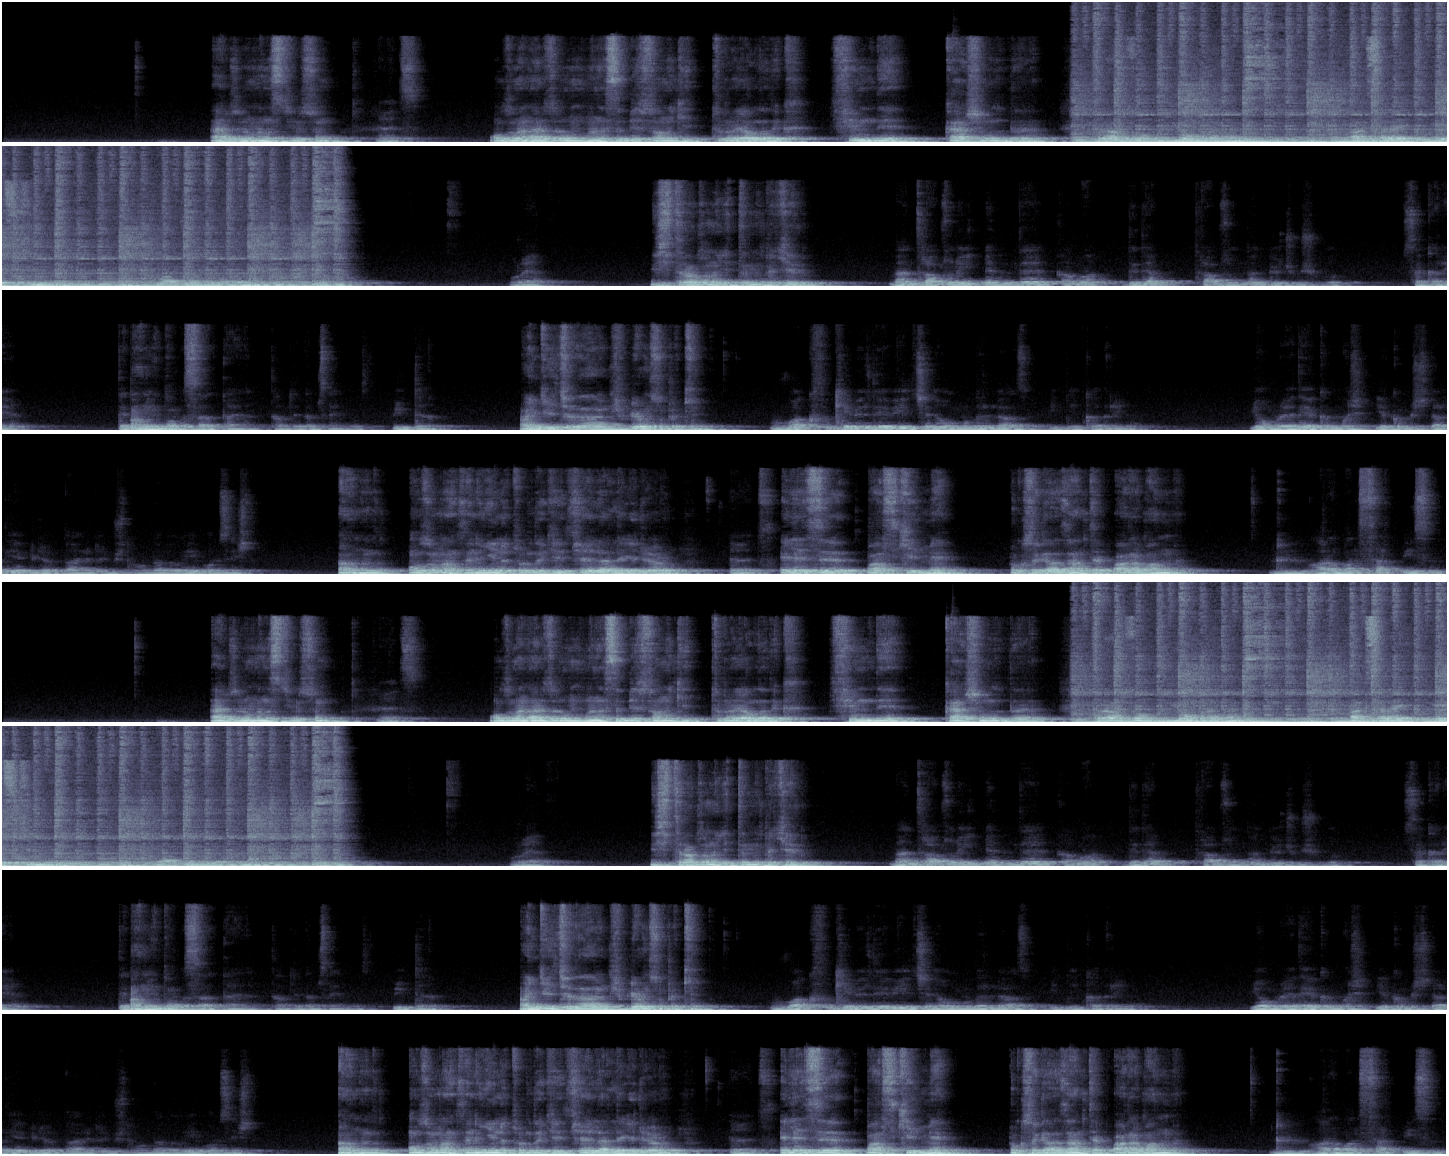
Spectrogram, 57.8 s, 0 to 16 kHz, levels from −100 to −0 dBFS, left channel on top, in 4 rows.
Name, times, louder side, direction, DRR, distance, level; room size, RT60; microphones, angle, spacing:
voice 1, 2.1-3.3 4.9-8.0 8.3-9.0 9.4-10.3 10.9-12.4 13.5-15.0 20.9-22.4 30.2-30.6 34.1-35.9 46.7-50.1 51.1-52.9 53.4-55.1, right 2 dB, 65° right, -1 dB, 0.5 m, -25 dB
voice 2, 3.7-4.1 15.9-17.1 19.5-19.8 23.3-25.4 25.6-27.8 28.5-29.0 30.1-32.5 32.8-33.2 36.6-40.2 41.4-45.8 50.6-51.0 56.0-57.7, left 1 dB, 45° left, -8 dB, 1.1 m, -35 dB
sound 1, 10.7-17.9, right 1 dB, 10° right, 0.6 m, -27 dB
2.5 x 2.2 x 2.6 m, 0.84 s
head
